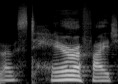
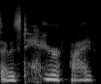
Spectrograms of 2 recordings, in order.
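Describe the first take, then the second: First: Said in the usual way. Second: Breathy whisper, barely voiced; whispered confession. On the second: Real, not acted. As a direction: she whispers to her viewers how scared she was, whispering. Repeats terrified, then whispers it.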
